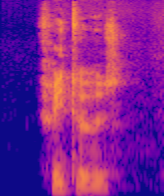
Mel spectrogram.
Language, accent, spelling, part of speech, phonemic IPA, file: French, France, friteuse, noun, /fʁi.tøz/, LL-Q150 (fra)-friteuse.wav
- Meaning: deep-fat fryer, deep fryer (heated vessel for frying food by immersing in hot oil, as opposed to shallow frying in a frying pan)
